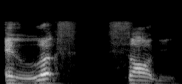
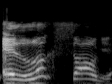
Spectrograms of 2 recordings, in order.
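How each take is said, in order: First: Slow, drawn-out, louder mock quote; slow dismissive mimicry. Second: Slow, louder imitation of her text; mock her verdict with relish; slowed, louder quoted reply; mock quote. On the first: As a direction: drag it out like her dismissive reply. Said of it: "the first thing she replies to me is". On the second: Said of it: "that's another goddamn quotable".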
